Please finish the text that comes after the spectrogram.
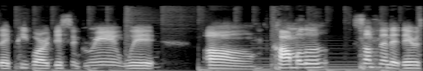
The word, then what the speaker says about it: Kamala: But my mistake, it's actually Kamala, like Kamala, so it's Kamala Harris. And secondly, this is where I was talking about when I found out that people are disagreeing with Kamala.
